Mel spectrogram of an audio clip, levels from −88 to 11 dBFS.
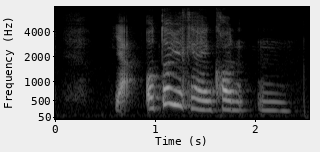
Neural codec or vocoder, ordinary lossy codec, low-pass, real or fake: none; none; none; real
